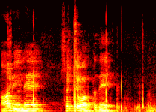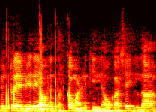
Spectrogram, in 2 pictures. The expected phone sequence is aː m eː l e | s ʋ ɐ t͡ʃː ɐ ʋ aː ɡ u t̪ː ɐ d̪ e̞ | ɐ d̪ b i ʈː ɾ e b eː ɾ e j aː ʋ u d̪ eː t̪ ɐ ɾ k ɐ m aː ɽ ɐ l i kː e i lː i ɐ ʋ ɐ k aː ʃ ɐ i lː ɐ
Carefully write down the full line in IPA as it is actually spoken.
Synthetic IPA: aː m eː l e | s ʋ ɐ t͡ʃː ɐ ʋ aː ɡ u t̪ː ɐ d̪ e̞ | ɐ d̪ b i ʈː ɾ e b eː ɾ e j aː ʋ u d̪ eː t̪ ɐ ɾ k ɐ m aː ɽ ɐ l i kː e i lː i ɐ ʋ ɐ k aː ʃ ɐ i lː ɐ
